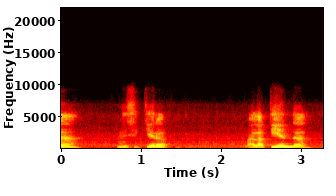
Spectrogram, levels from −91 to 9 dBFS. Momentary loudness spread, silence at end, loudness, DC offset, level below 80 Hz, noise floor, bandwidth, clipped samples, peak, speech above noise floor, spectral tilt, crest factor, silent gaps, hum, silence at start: 16 LU; 0.15 s; -16 LUFS; under 0.1%; -58 dBFS; -41 dBFS; 8 kHz; under 0.1%; 0 dBFS; 25 dB; -5.5 dB/octave; 18 dB; none; none; 0 s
